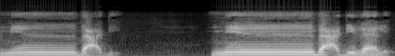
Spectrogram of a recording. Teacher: فهنا الحكم التجويدي عند حرف واحد فقط، هذا الحكم متعلق بحرف واحد، إذا جاء بعد النون الساكنة أو التنوين حرف الباء فهذا الحكم التجويدي يسمى إقلاب، يعني نقلب النون الساكنة عند الباء ميما مخفى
